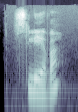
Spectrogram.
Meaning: on the left; from the left
- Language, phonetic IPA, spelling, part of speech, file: Russian, [ˈs⁽ʲ⁾lʲevə], слева, adverb, Ru-слева.ogg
